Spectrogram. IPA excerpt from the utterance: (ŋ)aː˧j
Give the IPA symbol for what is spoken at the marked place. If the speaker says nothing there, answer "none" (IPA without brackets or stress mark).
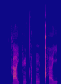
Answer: k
